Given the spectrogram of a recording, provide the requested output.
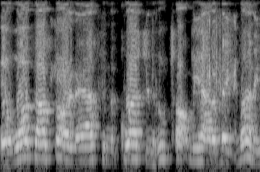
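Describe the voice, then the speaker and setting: This man's voice sits high in pitch, and its pitch variation is ordinary. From rural US. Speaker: business mentor. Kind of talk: mentorship call. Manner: animated.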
